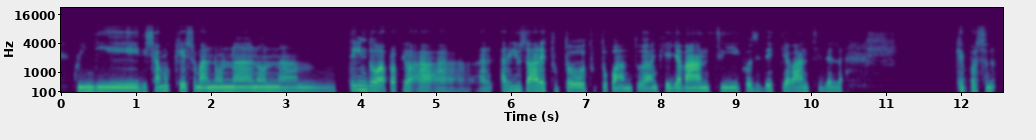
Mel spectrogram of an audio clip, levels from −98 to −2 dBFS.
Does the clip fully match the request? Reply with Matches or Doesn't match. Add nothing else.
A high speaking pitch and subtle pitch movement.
Doesn't match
